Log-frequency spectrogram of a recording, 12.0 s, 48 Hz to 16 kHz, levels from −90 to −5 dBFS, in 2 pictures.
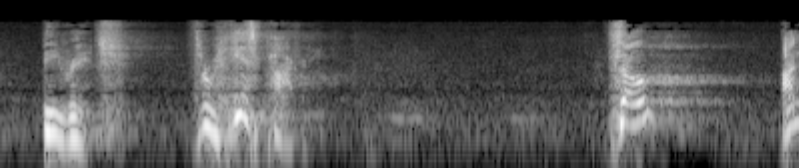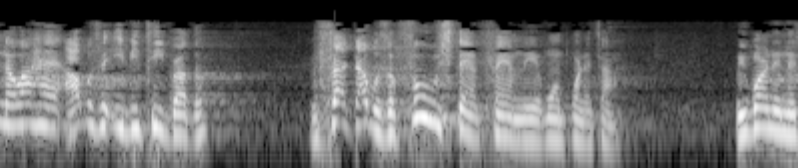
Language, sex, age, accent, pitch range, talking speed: English, male, 30-49, American, 155-235 Hz, 160 wpm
